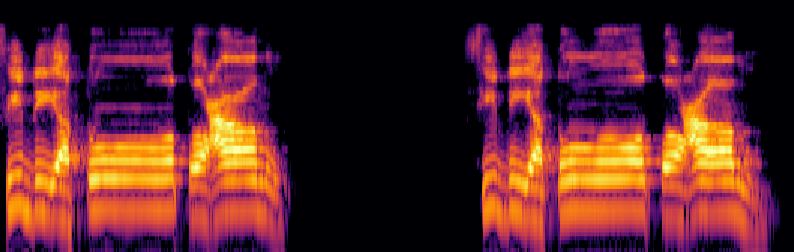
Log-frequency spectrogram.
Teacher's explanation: تنوین کے بعد حروف اخفاء میں سے طا آ رہا ہے تو یہاں پہ اخفاء ہوگا، یعنی غنہ کریں گے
